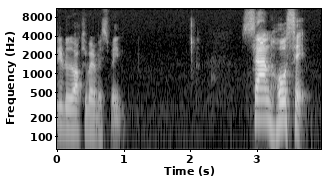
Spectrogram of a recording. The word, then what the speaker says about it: San Jose: San Jose. The J in Spanish is pronounced with an H.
